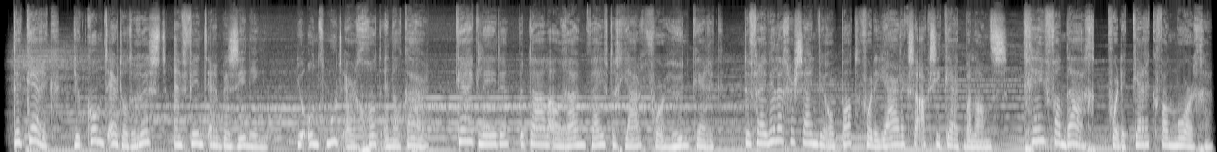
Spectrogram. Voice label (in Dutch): Commercial Actie Kerkbalans; NPO; STER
